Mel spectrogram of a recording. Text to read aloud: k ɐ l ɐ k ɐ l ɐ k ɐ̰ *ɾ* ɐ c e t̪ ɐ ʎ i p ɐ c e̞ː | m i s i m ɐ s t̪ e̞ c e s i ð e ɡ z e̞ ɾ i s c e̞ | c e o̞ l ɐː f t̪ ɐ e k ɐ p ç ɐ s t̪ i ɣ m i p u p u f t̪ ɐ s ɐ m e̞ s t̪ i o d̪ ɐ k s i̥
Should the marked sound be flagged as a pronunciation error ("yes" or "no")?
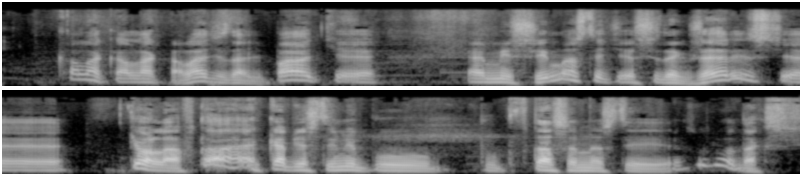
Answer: yes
